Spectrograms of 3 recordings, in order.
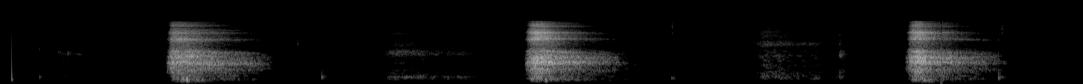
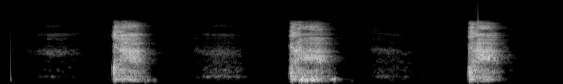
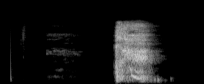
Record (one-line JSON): {"exhalation_length": "10.8 s", "exhalation_amplitude": 17057, "exhalation_signal_mean_std_ratio": 0.31, "three_cough_length": "5.6 s", "three_cough_amplitude": 31277, "three_cough_signal_mean_std_ratio": 0.35, "cough_length": "2.0 s", "cough_amplitude": 30691, "cough_signal_mean_std_ratio": 0.35, "survey_phase": "beta (2021-08-13 to 2022-03-07)", "age": "18-44", "gender": "Female", "wearing_mask": "No", "symptom_runny_or_blocked_nose": true, "symptom_sore_throat": true, "smoker_status": "Never smoked", "respiratory_condition_asthma": false, "respiratory_condition_other": false, "recruitment_source": "Test and Trace", "submission_delay": "0 days", "covid_test_result": "Positive", "covid_test_method": "LFT"}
